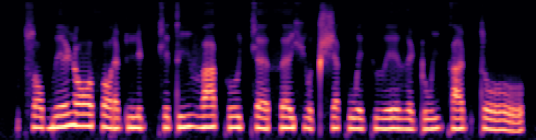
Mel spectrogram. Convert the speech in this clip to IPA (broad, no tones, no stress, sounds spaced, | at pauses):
t͡s ɔ b e ɳ ɔ θ ɔ ɾ a ʈ n ɪ ʈ c ɪ t i v a k ʊ c ɛ θ ɛ ç o t ʃ a k w e k β e ð e ʈ w i k a ʈ t o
